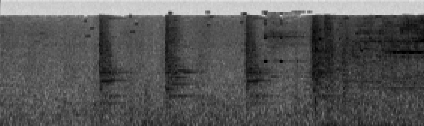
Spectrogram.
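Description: Heavy metal clanks and knocks several times.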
